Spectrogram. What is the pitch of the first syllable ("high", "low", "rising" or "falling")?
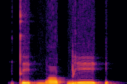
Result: low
